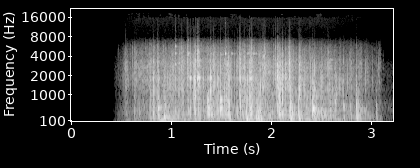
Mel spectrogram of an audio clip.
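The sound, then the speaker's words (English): A heavy load dropped by Toad crashes down, a dense burst of cracking and clattering, like wood splintering and tumbling, lasting under three seconds with no voices. “Toad groans and drops a heavy load.”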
